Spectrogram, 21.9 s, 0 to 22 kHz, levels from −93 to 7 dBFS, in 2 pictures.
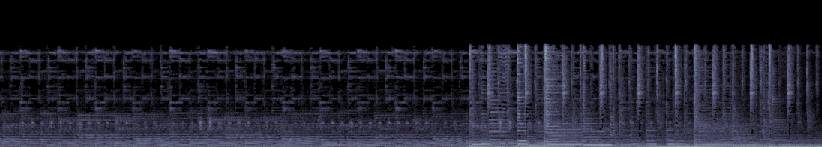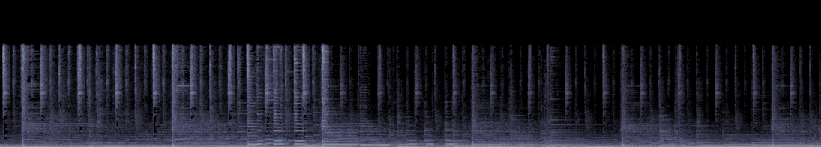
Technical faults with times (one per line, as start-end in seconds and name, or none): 0.00-15.34 pre-emphasis left on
